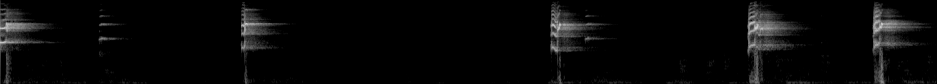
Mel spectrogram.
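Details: African lovebirds playing, uttering loud, raspy high chirps singly or in quick pairs at irregular intervals of one to three seconds, with silence between.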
